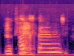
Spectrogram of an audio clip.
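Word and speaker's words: Haugesund: Um Hudson. That's how they pronounce it on the ship.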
